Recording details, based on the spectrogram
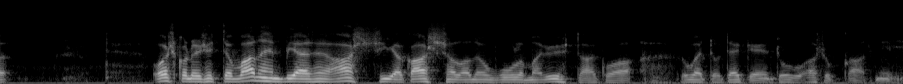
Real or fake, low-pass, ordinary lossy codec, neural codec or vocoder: fake; 7.2 kHz; AAC, 64 kbps; codec, 16 kHz, 8 kbps, FunCodec, trained on Chinese and English, 25 frames a second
